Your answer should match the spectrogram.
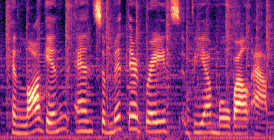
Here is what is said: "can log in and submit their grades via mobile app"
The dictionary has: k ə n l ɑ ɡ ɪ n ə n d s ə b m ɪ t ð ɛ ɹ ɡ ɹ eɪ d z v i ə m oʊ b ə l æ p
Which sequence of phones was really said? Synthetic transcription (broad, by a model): k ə n l ɑ ɡ ɪ n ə n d s ə b m ɪ t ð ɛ ɹ ɡ ɹ eɪ d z v i ə m oʊ b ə l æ p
